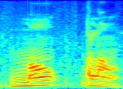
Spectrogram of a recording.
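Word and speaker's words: Montblanc: not influenced here on this one more below Mont Blanc yeah and not blue okay well it's fine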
